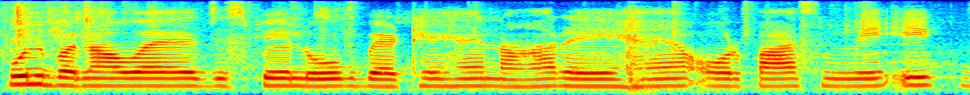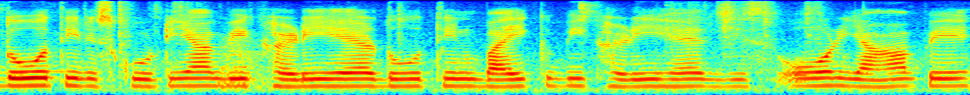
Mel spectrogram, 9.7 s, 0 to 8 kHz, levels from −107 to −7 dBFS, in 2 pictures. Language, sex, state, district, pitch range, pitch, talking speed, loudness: Hindi, female, Rajasthan, Bikaner, 185-195 Hz, 190 Hz, 200 wpm, -18 LUFS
